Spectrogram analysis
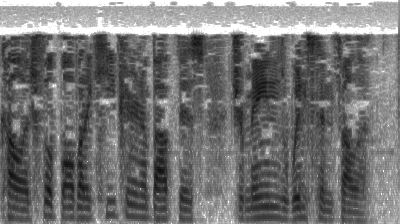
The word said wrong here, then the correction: Jameis: Did I say his name right? Because I don't know about college football. – It's Jameis? – That's close. Jameis Winston.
